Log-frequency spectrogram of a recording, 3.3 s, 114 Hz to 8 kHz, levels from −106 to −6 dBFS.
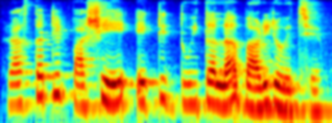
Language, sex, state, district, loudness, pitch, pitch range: Bengali, female, West Bengal, Cooch Behar, -15 LUFS, 220 Hz, 205-235 Hz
